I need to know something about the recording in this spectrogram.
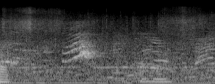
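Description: Background voices of people around a busy street-food stall, with a brief high call, like a child's voice, a little before halfway through.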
